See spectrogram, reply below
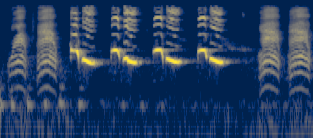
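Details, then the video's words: Black-throated laughingthrush in spring calling out for a new mate, giving loud, harsh, nasal squawks that slur downward, four in quick succession at roughly half-second intervals, framed by a few buzzy, reedy notes at start and end. "Black throated laughing thrush welcoming Springtime"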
